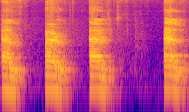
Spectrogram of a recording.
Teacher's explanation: আমাদের জিহ্বার আগাটা উপরের তালুর সাথে লেগে যাবে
